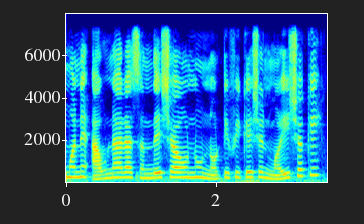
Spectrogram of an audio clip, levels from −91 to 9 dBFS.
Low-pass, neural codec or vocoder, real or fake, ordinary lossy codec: 7.2 kHz; none; real; none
